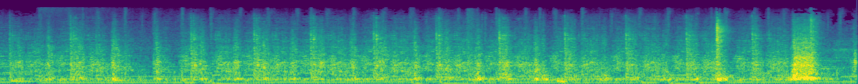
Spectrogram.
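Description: An HP Deskjet inkjet printer runs steadily nearby, a continuous mechanical whir with repeated clicks and soft shuffling as paper feeds through.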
